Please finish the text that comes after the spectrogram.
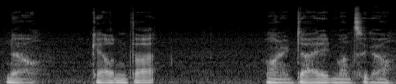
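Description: A young man with a raspy voice, reading a fantasy novel aloud as a home audiobook from his bedroom. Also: deep voice, a little hiss or hum. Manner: slow, casual intro then steady reading. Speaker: amateur audiobook reader. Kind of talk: audiobook narration.

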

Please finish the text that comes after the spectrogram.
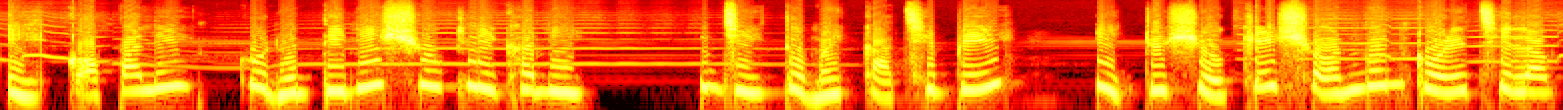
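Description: A meek young village wife from a cartoon fairy tale, acted by a woman. She speaks in a very high, earnest and plaintive voice, full of devotion, over faint music. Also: a little mellow. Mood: resigned, sorrowful.

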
